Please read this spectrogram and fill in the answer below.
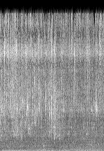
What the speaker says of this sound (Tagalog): Hugas naman natin yung bigas.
